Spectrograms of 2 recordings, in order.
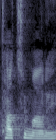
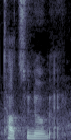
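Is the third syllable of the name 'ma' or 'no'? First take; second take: ma; no. First: The third syllable is pronounced 'ma'. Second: The third syllable is pronounced 'no'. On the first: The speaker calls it wrong. "Not Tatsumane" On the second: The speaker calls it right. "it's Tatsu Tatsunome"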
